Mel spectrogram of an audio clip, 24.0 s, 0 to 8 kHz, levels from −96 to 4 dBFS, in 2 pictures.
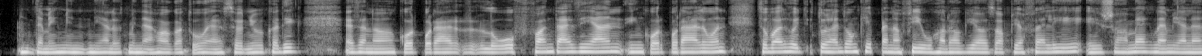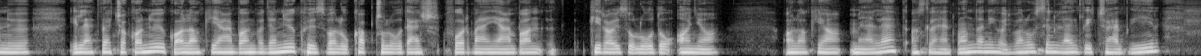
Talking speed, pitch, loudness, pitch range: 120 wpm, 145 Hz, -16 LUFS, 140-155 Hz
